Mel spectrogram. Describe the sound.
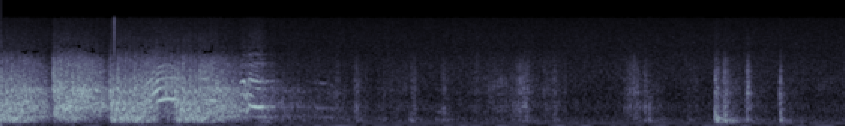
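Gunshots in a radio western gunfight, a loud, booming burst of shots up front that decays away, followed later by a few sharp, quieter cracks.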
